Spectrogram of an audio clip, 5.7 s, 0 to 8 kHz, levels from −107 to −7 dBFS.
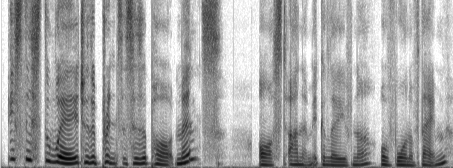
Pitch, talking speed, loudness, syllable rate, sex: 225 Hz, 160 wpm, -21 LUFS, 5.2 syllables/s, female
